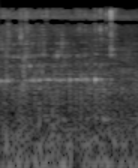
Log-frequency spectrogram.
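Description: Water is poured from above into a pot while cooking outdoors, a quiet, continuous trickling splash that holds steady without voices.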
